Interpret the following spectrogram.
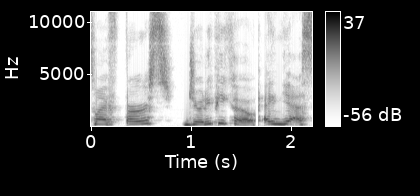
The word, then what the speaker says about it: Picoult: First of all, it's my first Jodi Picoult. And yes, someone pointed out that like I'm saying Picoult instead of Picoult. I don't know why, but for whatever reason, I'm pronouncing her name in French.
